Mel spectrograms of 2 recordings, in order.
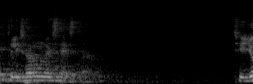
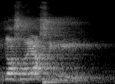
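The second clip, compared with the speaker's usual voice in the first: slow, drawn-out defiant shrug; stubborn husband; 7 dB louder, much slower than usual. Acted. Husband brushing off his wife, slow defiant. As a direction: drag it out, unbothered.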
